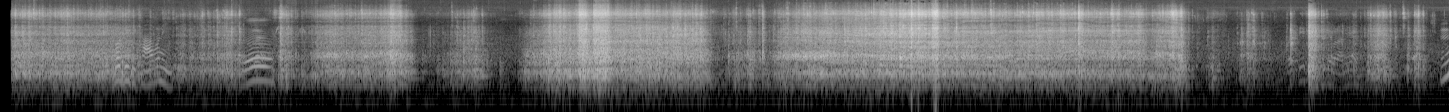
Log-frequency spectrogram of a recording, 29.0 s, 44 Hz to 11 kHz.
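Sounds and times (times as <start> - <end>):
lawn mower running: 0.2 - 28.9.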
